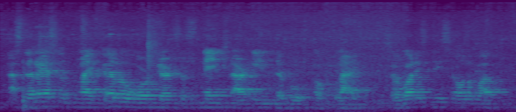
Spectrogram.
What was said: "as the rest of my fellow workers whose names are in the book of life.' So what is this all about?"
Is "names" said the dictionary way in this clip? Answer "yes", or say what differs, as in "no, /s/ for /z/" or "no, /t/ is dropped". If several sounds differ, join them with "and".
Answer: no, /s/ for /z/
